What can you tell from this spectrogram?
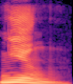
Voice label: "nging4", Taiwanese

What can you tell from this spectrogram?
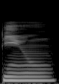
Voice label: "diunn2", taiwanese syllable

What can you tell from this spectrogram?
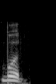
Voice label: "bhut4", taiwanese syllables

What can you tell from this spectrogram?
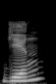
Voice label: "ghing9", taiwanese syllable

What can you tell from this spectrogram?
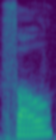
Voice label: "fou5", taiwanese syllable

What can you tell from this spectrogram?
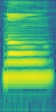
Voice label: "nou1", taiwanese

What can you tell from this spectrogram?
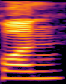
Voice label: "puan1", Taiwanese

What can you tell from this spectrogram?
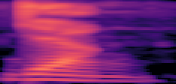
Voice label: "ghiang3", Taiwanese

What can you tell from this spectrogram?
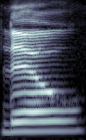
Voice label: "liou1", Taiwanese syllable

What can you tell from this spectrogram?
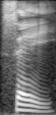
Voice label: "sei3", taiwanese

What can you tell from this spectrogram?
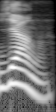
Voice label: "riang4", taiwanese

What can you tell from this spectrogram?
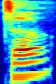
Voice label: "zerh5", taiwanese syllables

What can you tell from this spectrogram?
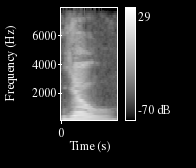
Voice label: "yeu4", taiwanese Syllables

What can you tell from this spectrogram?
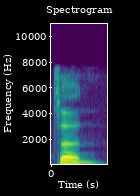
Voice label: "zern3", Taiwanese

